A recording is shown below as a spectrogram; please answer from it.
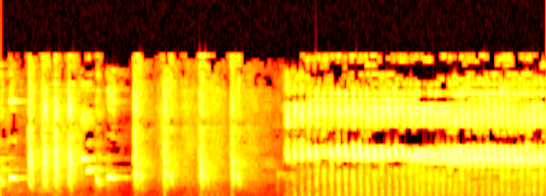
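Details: Hanging-cage ashy drongo in 'roll tembak' style: a few sharp whistled and clipped notes, then a continuous high buzzy rattling trill sustained to the end.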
